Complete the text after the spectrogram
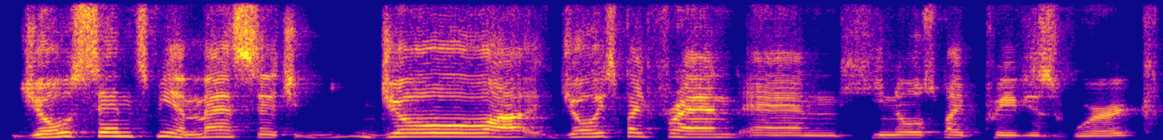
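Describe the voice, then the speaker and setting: Slow and on the high side, the voice is that of a middle-aged Mexican guest actor, Spanish his mother tongue, speaking with a Mexican Spanish accent. He's an animated storyteller in a casual interview, prone to laughter and frequent restarts.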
